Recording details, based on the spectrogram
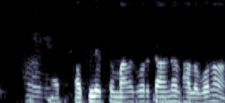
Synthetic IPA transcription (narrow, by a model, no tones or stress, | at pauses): t̪ʰakilet̪umalkɔɾkaɹɔnebʱalɔbɔna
